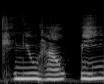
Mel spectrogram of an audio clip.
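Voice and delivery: very high, slow, drawn-out pleading call. Retelling a story of a voice heard outside a garage: imitating a niece's voice calling for help. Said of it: "again, he hears".

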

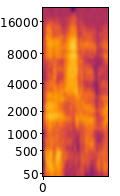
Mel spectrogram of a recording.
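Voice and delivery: superhero voice, whispered. Repeating Sid's line to tease him: Batman voice. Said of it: "You said that one specifically like Batman".

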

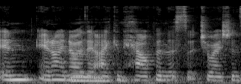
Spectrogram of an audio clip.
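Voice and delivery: usual speaking voice

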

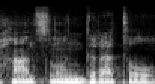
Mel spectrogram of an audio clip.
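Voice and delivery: words said in a German accent.

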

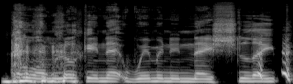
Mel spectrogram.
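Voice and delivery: put-on British accent delivered in a rocker style. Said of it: "Every time I do like a British guy impression".

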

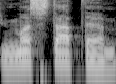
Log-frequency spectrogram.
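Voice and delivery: screeched, urgent, screeching delivery. Game narrator voices Lazarus mid-incantation, Lazarus screeching. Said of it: "And Lazarus screeches".

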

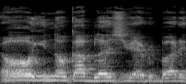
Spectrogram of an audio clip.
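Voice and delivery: put-on cool rock-star voice, relaxed swagger. Speaker mocks young pastors who talk like rock stars, mocking rock-star voice. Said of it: "They do their rock star voice".

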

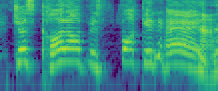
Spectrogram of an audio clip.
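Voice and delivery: shrieking yell, very high and drawn out. Retelling screaming at the TV during a horror film: imitating own screaming. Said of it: "I was just screaming at the T V".

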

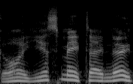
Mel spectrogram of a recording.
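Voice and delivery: terrible put-on South African accent, high. Speaker mimics an actress's terrible accent in a film role, bad south african accent. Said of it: "her accent would sort of go from like".

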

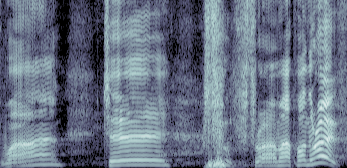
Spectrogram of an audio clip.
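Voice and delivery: high, loud, straining heave with effort.

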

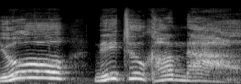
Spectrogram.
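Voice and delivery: put-on exaggerated Korean accent, shrill, loud, very high. Mimicking a korean mom voice no real person talks like, in an exaggerated korean accent. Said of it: "It's a very authentic Korean accent".

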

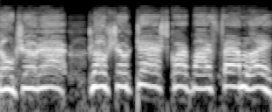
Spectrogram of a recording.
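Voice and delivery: acted, very high, shrill, furious yelling outburst. Quoting a man who got furious at his friend, retelling a furious outburst. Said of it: "got furious".

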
